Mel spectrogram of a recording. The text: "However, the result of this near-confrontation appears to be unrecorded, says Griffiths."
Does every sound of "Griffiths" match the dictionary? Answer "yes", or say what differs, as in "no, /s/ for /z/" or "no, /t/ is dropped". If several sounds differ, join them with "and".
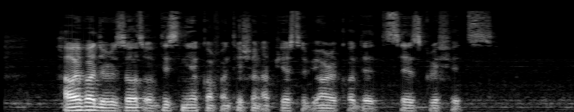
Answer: no, /t/ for /θ/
